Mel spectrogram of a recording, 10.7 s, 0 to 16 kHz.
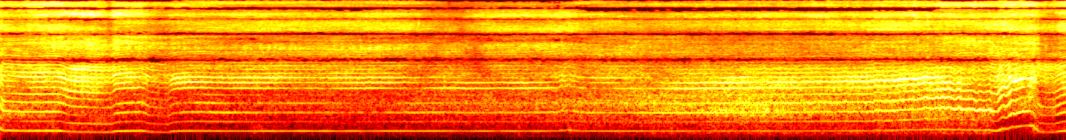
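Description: Traxxas T-Maxx 2.5 nitro RC truck's small two-stroke glow engine running steadily, with two short dips in pitch in the first two seconds as the throttle is eased. It grows louder and slightly higher in pitch near the end as the truck comes back close.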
